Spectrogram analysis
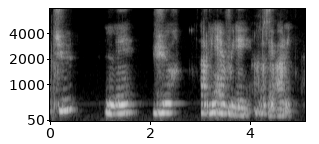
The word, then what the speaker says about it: tous les jours: Itu bacanya tous les jours, artinya everyday atau setiap hari gitu.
